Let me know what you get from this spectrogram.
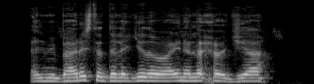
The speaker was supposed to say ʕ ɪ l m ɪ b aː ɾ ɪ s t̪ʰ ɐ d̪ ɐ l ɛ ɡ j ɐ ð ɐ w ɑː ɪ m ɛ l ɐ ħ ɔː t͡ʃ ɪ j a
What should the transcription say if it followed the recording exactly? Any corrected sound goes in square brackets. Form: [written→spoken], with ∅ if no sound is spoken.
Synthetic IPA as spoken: ʕ ɪ l m ɪ b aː ɾ ɪ s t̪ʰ ɐ d̪ ɐ l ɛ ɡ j ɐ ð ɐ w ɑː ɪ [m→n] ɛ l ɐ ħ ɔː t͡ʃ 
